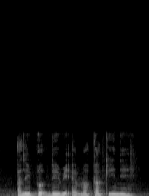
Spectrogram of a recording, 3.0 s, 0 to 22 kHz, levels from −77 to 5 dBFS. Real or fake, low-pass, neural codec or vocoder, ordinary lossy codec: real; 7.2 kHz; none; none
